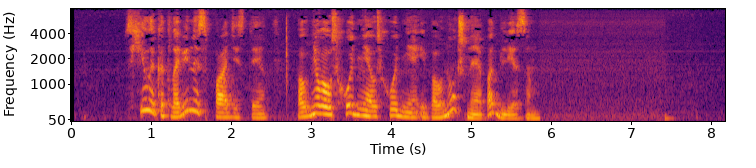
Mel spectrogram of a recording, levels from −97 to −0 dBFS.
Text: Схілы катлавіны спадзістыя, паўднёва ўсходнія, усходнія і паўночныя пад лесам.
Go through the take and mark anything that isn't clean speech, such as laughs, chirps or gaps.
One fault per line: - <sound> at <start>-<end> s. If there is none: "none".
none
